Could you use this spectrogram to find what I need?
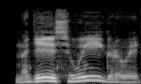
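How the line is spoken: Gloomy. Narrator (Russian): сказал Том мрачно

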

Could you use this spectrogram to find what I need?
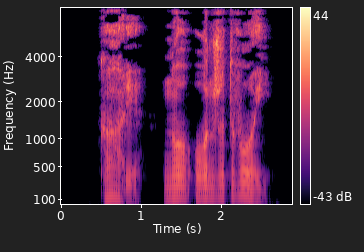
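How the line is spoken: Breathless exhale. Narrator (Russian): выдохнула я

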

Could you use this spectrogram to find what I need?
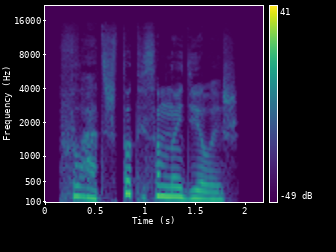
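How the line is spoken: Muffled whisper. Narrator (Russian): прошептала Арна, уткнувшись лицом мне в плечо

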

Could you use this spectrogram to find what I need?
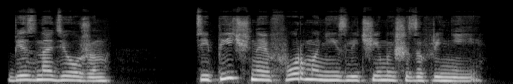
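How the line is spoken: Plain. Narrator (Russian): сказал Ромашов

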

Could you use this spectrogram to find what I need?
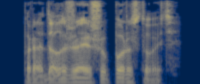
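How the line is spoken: Old man grumbling. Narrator (Russian): проворчал дед

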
